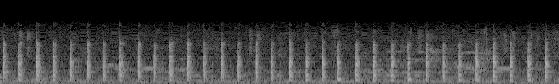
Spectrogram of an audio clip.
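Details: Unusual vocalizing from a Bangkok rooster, a rhythmic run of clipped, hoarse pulses repeated roughly every half second, with a thin sustained tone audible beneath parts of the sequence.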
